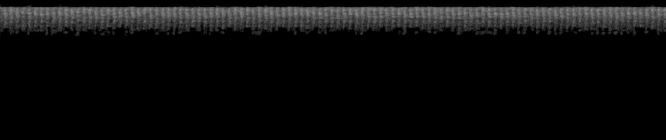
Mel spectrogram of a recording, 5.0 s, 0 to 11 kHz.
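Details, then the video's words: Song of a Korean bush cricket, 2020 recording from Korea's National Institute of Biological Resources: a steady, shrill, rapidly pulsing buzz, even in loudness and pitch throughout, with no other sounds. "중베짱이, 여러번 듣기, 곤충소리"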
